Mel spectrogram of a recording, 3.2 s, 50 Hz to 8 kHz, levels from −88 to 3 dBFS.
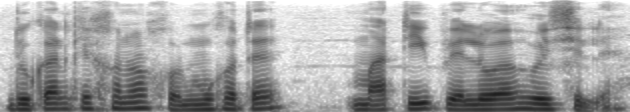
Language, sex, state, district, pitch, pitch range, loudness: Assamese, male, Assam, Sonitpur, 135 Hz, 125-145 Hz, -15 LUFS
